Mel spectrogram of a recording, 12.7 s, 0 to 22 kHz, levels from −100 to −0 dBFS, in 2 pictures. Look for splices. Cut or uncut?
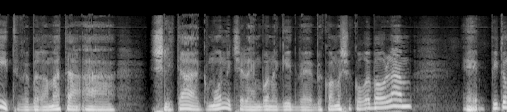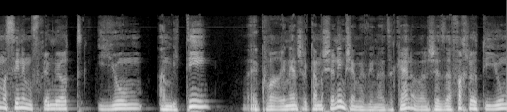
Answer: uncut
